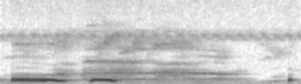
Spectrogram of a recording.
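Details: Spotted dove cooing continuously: a long, full coo sliding down at the end, a shorter second coo, a quiet pause, then a brief note starting again.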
